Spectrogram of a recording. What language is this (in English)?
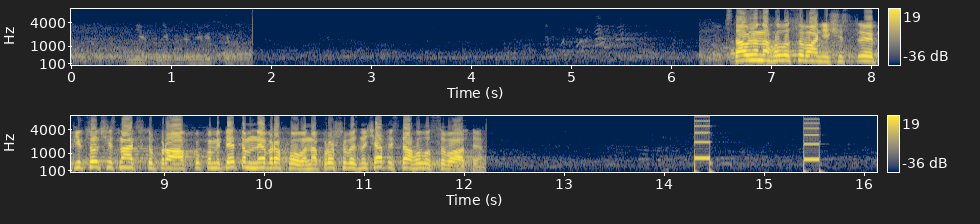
Ukrainian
